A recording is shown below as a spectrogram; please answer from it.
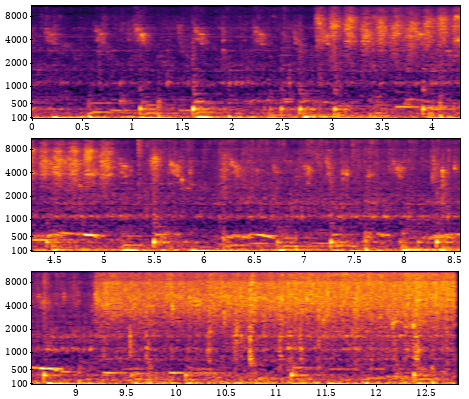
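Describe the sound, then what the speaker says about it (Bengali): Fish sizzling steadily in hot oil in a home kitchen pan, a dense continuous frying crackle with occasional stirring clatter and a faint tap-water rush underneath, close and even throughout. "চলুন এখন মাছগুলো ভেজে নিব"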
